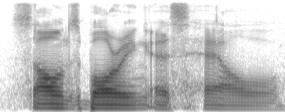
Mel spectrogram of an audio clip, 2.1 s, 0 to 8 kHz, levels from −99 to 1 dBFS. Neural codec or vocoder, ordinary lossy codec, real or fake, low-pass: none; none; real; 7.2 kHz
